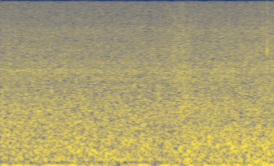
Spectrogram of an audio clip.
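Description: Ocean waves come and go against the seashore in a soft, steady hiss of surf, continuous and regular in rhythm, with no voices.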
